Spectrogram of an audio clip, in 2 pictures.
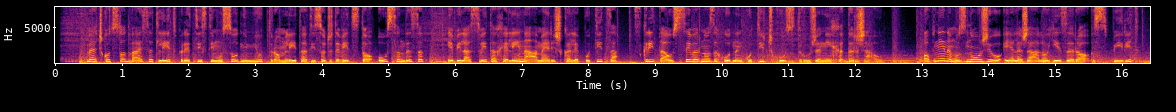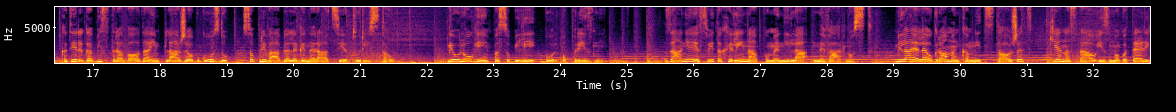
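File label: slovenian female commercial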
